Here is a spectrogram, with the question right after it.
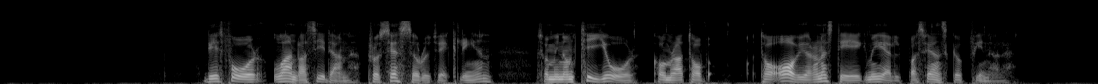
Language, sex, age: Swedish, male, 55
